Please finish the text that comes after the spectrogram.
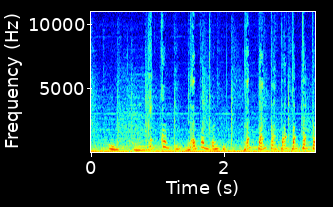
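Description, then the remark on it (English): A person's voice imitates a chicken, making a quick, uneven string of short clucking syllables, with no other sounds around it. “Mama, what does the chicken say?”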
